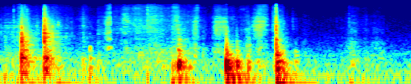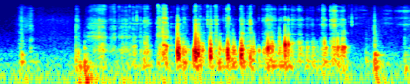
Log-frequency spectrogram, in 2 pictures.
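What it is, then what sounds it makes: Wooden puzzle box with sliding panels. Fingertips scratch the small sliding wooden lid panels of a light, hollow wooden puzzle box, sliding, lifting and scraping them. A few sharp, dull wooden clacks come first, then a quiet stretch with faint rubbing, followed by a dense flurry of quick scratches, scrapes and small knocks. The sound is short and dry, sitting mostly low with little brightness.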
